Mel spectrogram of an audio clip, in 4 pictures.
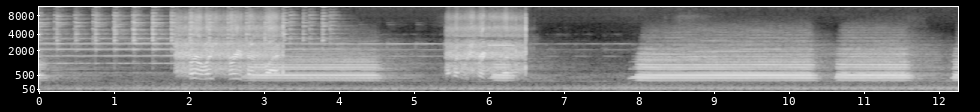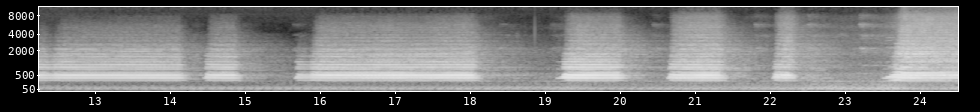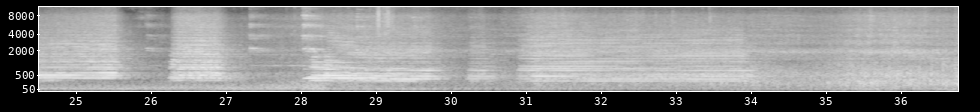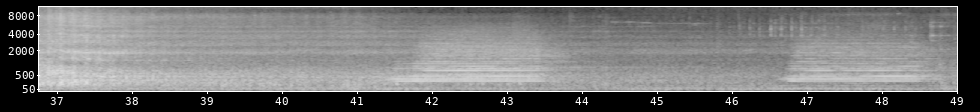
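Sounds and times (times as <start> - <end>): train engine and wheels clatter: 0.0 - 49.0
locomotive air horn blasts: 7.9 - 15.0, 15.7 - 18.2, 19.2 - 22.5, 23.5 - 27.4, 28.0 - 34.2, 41.4 - 43.8, 46.7 - 48.8.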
